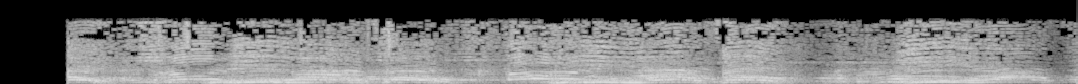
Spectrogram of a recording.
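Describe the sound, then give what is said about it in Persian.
A large protest crowd in the streets of Yerevan, Armenia, at a demonstration led by opposition MP Nikol Pashinyan, chants loudly in unison, voices rising and falling in repeated rhythmic shouts that fill the whole clip without pause. “نیکول پیشینیان عضو پارلمان ارمنستان که یک چهره اپوزیسیون است رهبری این تظاهرات را به دوش دارد.”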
